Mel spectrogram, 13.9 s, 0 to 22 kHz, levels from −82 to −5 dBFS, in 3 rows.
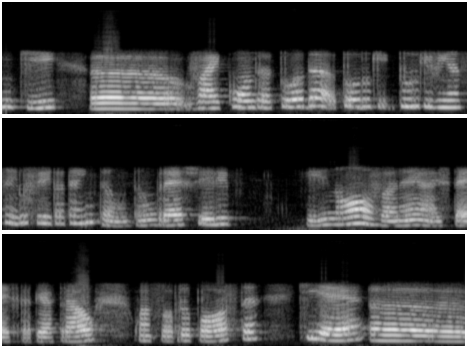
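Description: From start to finish, one channel arrives about 40 ms behind the other, and the two are then summed to mono. This is a channel delay (doubling) fault: a long buffer holds back one side, so every sound is heard twice at equal level. At 40 ms the copies don't fuse into a single image. The result is a thickened, doubled sound, close to a short slap echo, trailing each attack and onset throughout the audio.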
